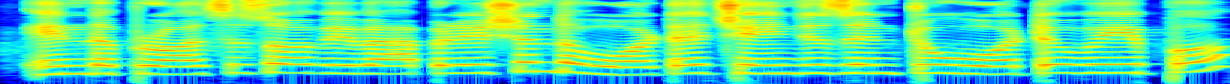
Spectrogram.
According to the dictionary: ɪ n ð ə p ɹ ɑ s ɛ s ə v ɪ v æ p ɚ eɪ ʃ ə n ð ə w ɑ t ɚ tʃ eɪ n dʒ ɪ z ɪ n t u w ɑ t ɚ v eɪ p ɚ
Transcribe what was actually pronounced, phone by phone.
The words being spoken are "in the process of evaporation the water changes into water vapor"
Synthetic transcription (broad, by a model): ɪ n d ə p ɹ ɑ s ɛ s ə v ɪ v æ p ɚ eɪ ʃ ə n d ə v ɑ t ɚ tʃ eɪ n dʒ ɪ z ɪ n t u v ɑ t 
